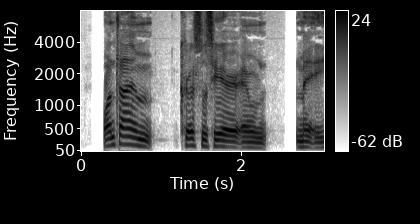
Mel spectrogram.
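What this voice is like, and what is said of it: Usual voice. Nothing is said of it.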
